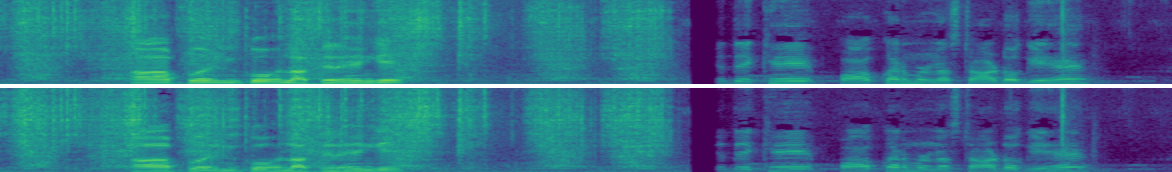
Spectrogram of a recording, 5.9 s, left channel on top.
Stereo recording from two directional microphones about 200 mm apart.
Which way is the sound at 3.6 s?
45° left (ahead or behind).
